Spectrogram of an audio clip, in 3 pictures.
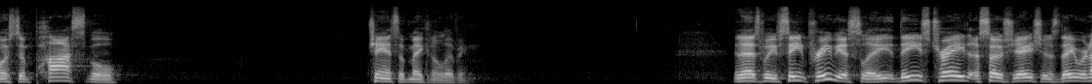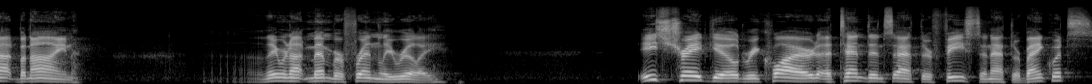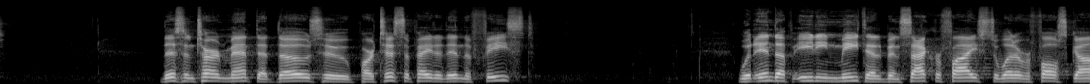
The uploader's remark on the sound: Preached this sermon on Sunday, April 10, 2022 from the pulpit of Grace Community Church in Berea, KY.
